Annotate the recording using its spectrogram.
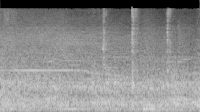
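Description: Restaurant room noise with a steady low hum, as udon noodles are slurped at the table, with a few light clicks in the second half.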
